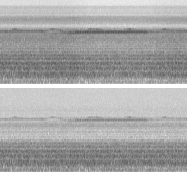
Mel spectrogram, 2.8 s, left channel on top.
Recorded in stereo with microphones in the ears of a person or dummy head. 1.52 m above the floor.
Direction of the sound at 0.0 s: 45° left (ahead or behind).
